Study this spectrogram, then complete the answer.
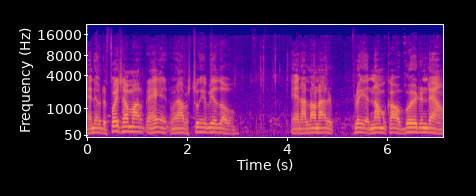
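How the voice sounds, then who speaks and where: Speaking with a Mississippi accent, a man uses a medium pitch, a moderate pace and fairly even intonation. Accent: Mississippi Southern US. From Mississippi, US South. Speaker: blues musician. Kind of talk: interview.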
